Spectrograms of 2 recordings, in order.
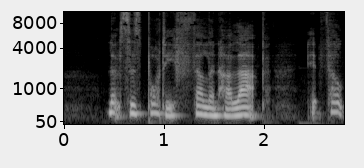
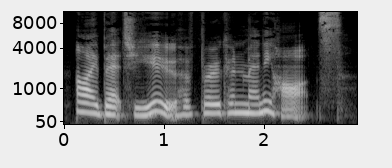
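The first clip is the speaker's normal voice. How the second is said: louder, slow theatrical villain; booming Lutz; 3 semitones higher, 5 dB louder, slower than usual. A narrator's reading. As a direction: project it like a showman over music. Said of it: "sounded like he was using a megaphone".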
